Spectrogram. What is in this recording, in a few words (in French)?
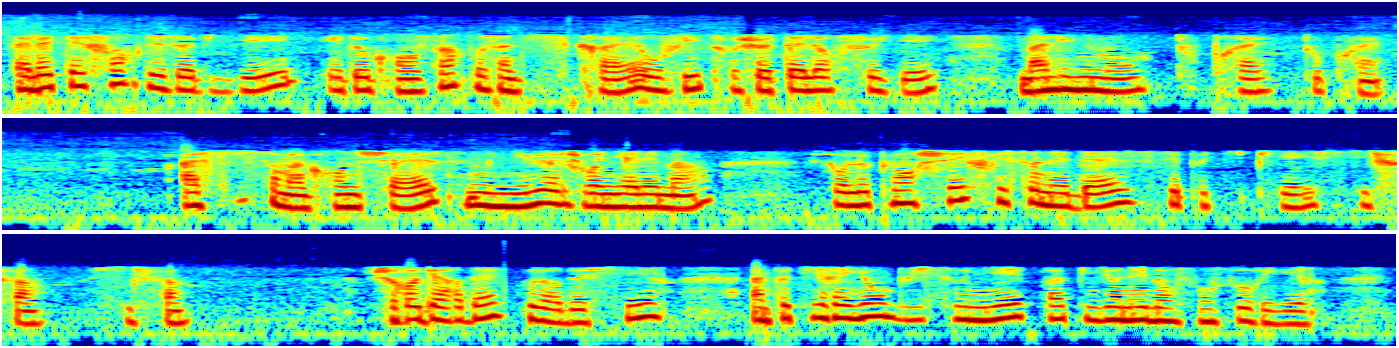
Poeme de Rimbaud, repondeur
